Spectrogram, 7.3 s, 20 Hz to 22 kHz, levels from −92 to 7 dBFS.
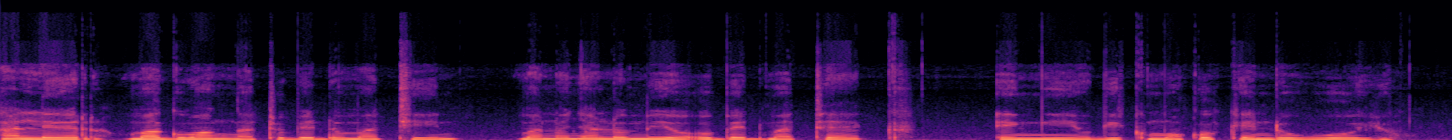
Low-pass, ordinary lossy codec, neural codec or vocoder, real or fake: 19.8 kHz; Opus, 32 kbps; vocoder, 44.1 kHz, 128 mel bands every 512 samples, BigVGAN v2; fake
